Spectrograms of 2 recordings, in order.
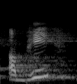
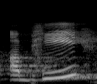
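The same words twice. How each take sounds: First: अभी with a short, quick final I; short final vowel. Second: अभी with a long, stretched final EE; long final vowel. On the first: Teacher contrasts near with now, short-ended अभी. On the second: Teacher explains बड़ी ई मात्रा, long-ended अभी. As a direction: hold the ending of अभी as a long ई. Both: Shown as a demonstration. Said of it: "इसमें बड़ी की मात्रा है".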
